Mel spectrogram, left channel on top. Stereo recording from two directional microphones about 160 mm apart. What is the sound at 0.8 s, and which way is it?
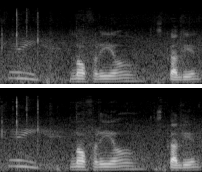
Speech, 20° right (ahead or behind).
